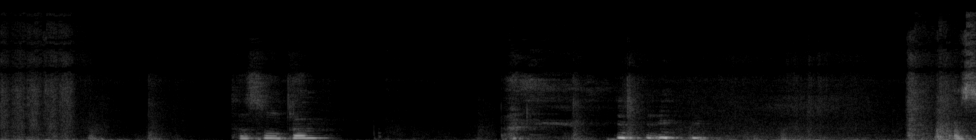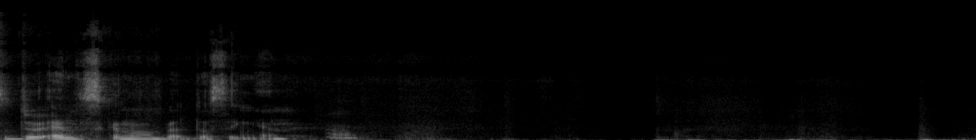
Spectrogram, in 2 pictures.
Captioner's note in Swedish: skratt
